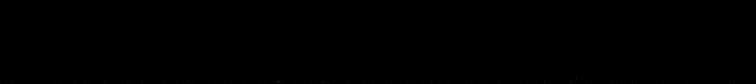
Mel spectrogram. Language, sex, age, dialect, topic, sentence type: Maithili, male, 25-30, Bajjika, agriculture, question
